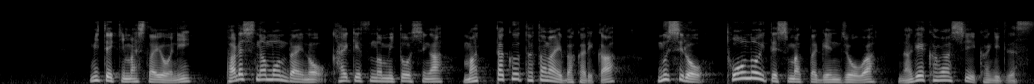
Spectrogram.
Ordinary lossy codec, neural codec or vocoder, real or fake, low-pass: none; codec, 16 kHz, 8 kbps, FunCodec, trained on LibriTTS, 25 frames a second; fake; none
